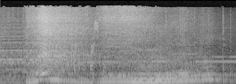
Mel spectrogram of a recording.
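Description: A sport motorcycle engine revs loudly as it pulls in. Its pitch climbs, drops sharply near the middle, then climbs again and holds in a sustained roar.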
